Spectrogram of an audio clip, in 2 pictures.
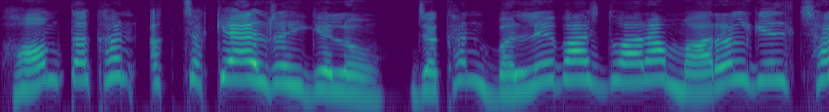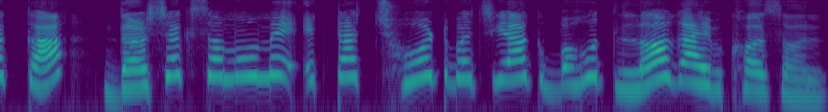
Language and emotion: Maithili, surprised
